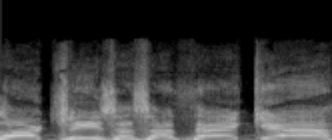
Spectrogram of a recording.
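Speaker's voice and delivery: put-on shouting voice, loud. Retelling a father praying over restaurant food: imitating dad's shouted prayer. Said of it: "associated with the shout".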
